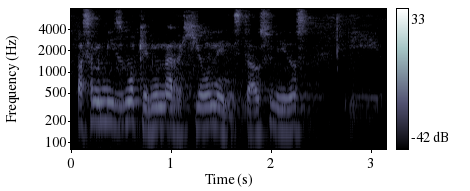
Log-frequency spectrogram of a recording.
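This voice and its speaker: A man's voice: a little high, lively intonation, brisk, dark tone. A man retelling a story in casual book talk, with many restarts. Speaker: book club co-host. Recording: echoey room with faint noise.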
